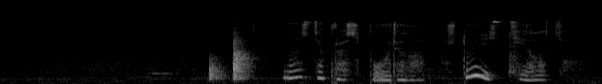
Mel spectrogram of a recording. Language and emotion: Russian, sad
